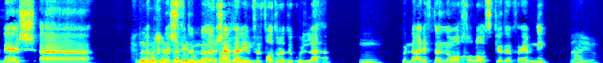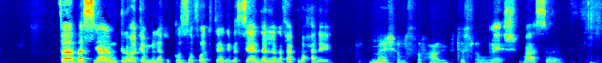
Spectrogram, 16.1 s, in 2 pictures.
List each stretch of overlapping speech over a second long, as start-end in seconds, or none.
1.9-3.5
